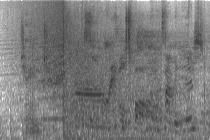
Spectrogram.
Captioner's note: indistinct chatter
